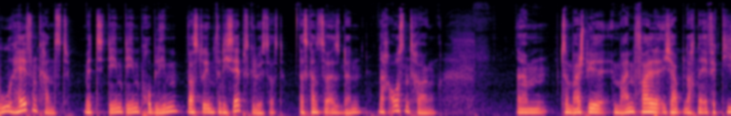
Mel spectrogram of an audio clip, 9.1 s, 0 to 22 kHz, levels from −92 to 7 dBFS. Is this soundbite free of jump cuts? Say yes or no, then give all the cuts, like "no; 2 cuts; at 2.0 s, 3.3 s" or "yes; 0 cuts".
no; 3 cuts; at 1.5 s, 3.6 s, 6.9 s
